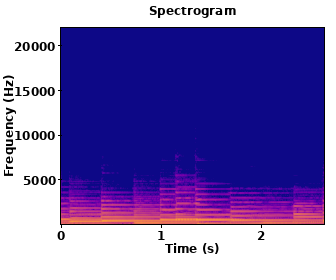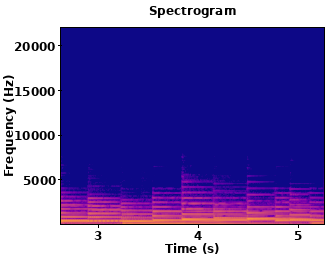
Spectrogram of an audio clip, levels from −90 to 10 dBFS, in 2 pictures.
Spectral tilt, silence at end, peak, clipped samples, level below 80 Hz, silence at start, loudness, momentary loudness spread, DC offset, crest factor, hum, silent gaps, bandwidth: -11 dB/octave; 0 s; -8 dBFS; under 0.1%; -58 dBFS; 0 s; -22 LUFS; 5 LU; 0.2%; 12 dB; none; none; 5 kHz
